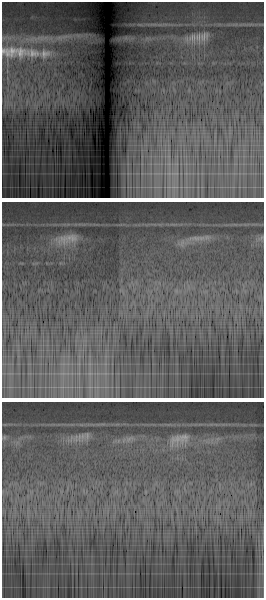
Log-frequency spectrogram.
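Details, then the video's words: Rainforest frog from SE Brazil calling amid a dense high insect hum; a quick run of bright chirps opens, then short breathy bursts recur every second or two over a steady high whine. "Rainforest frog vocalizations"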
